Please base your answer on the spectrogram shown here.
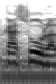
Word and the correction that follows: cassola: la, la casula, la cassola. non so come si pronuncia. La cassola. Esatto, sì, bravo, bravo quella.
